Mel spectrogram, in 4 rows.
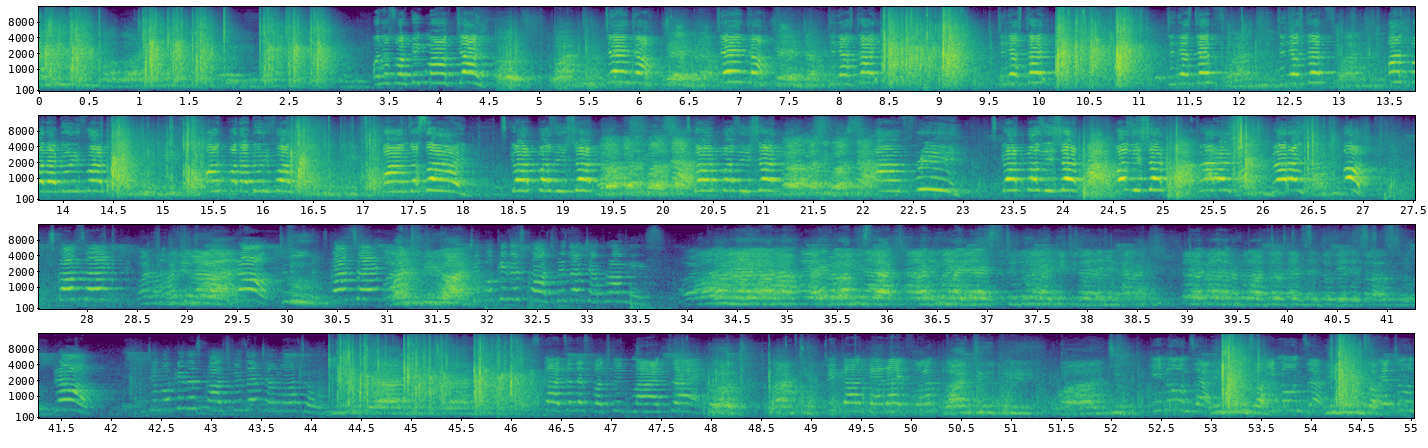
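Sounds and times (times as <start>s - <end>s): children clapping in unison: 0.0s - 3.0s, 8.2s - 17.8s, 23.9s - 27.3s, 44.1s - 46.4s, 53.0s - 54.8s
children chanting in unison: 0.0s - 32.1s, 33.9s - 41.5s, 44.2s - 46.4s, 47.5s - 55.0s.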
